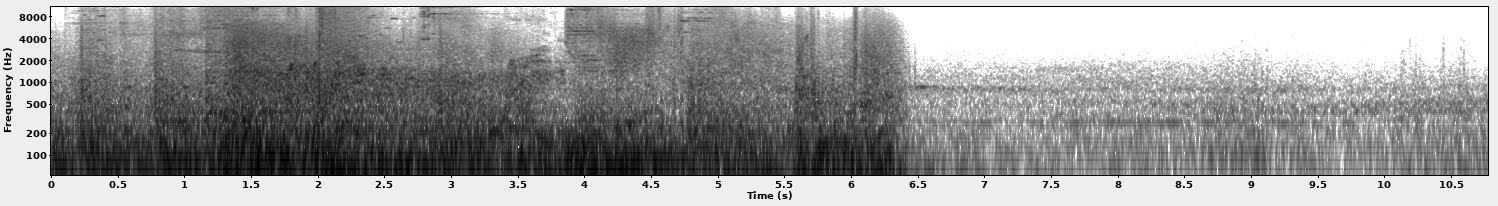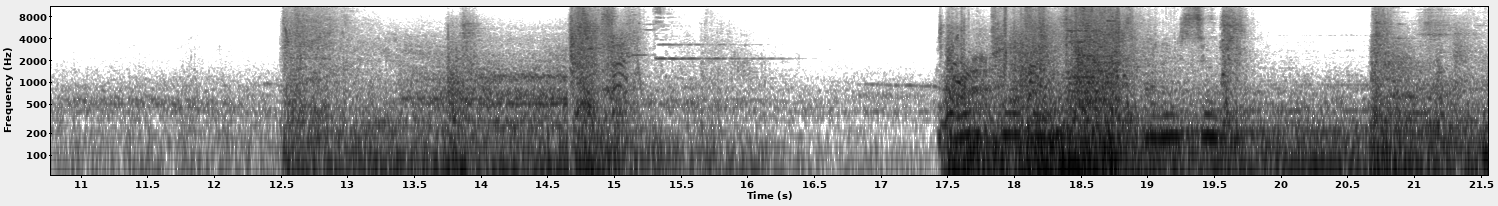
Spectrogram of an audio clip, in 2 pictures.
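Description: Game spells whoosh and blast during a battle.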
